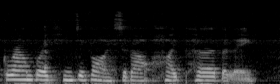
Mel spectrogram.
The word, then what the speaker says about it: hyperbole: I mentioned when I said groundbreaking device about hyperbole, spelt like this, and often wrongly pronounced hyperbole.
